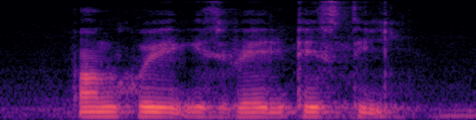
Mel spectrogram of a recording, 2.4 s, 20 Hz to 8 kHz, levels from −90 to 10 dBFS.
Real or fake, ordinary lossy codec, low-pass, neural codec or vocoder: fake; none; none; codec, 16 kHz, 2 kbps, FunCodec, trained on LibriTTS, 25 frames a second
